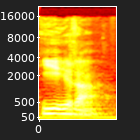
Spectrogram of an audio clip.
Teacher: Ihrer mit a-schwa am Ende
